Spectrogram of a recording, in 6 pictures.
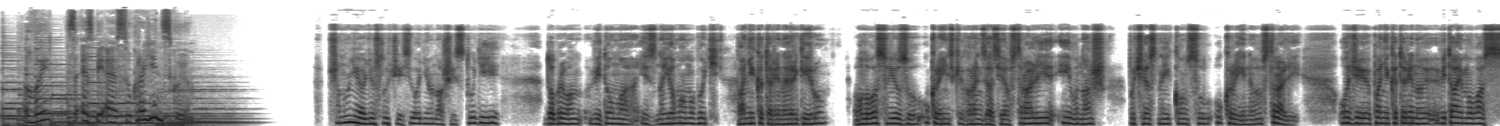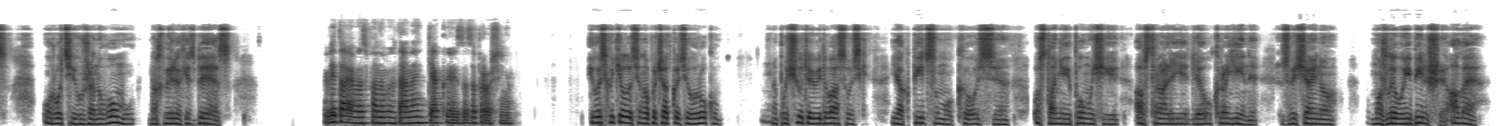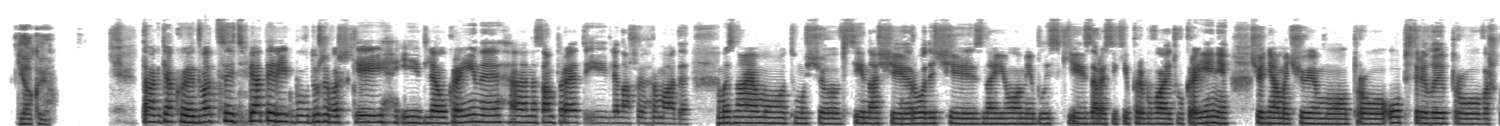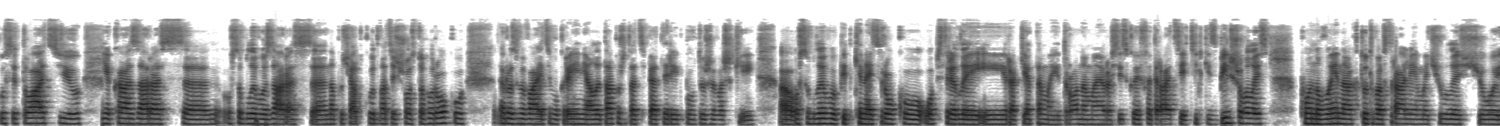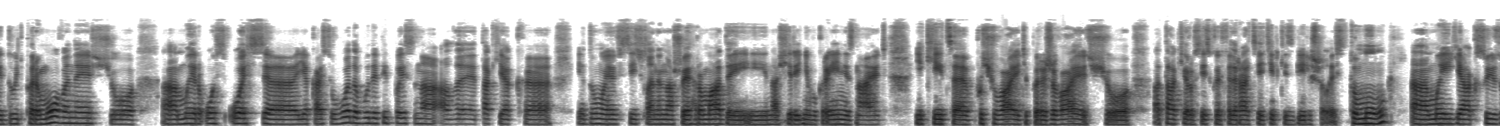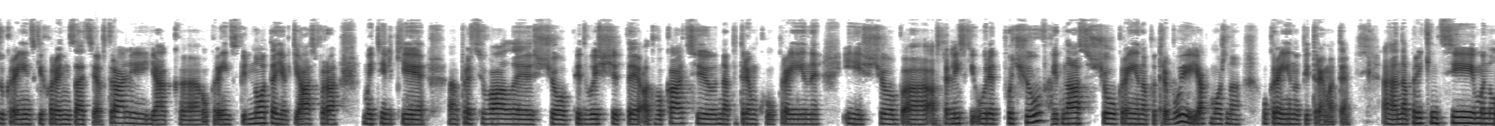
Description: У розмові з SBS Ukrainian високодостойна п-і Катерина Арґіру, Голова Управи Союзу Українських Організацій Австралії, Почесний консул України у Сіднеї та членкиня Ради директорів Світового Конґресу Українців, розповідає про подорож в Україну та дні насущні української діаспори та її прагнення допомогти Україні відстояти незалежність....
